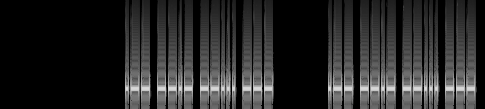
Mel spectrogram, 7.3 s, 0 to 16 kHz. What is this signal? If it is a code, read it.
Morse code, heard as a keyed tone, about 30 wpm, 700 Hz. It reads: WQ7O WQ7O
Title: USA Call Signs - 4 Characters - Repeated 2x - 30wpm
